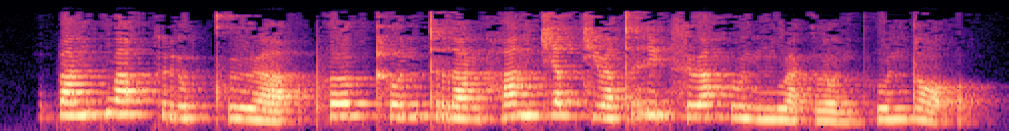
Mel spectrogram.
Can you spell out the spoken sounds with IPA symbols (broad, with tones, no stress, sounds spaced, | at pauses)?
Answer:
p a˦˥ ŋ k w a˦˥ ʔ k r u˨˩ k̚ pʰ ɯ˨˩ a̯ | pʰ ɤː˦˥ k̚ tʰ o˦˥ n t r a˧ ŋ h a˥˩ n t͡ɕ a˥˩ t̚ t͡ɕ ɯ˧ a̯ t r i˥˩ ʔ s ɯ˦˥ a̯ h u˧ n ŋ u˨˩ a̯ k l o˩˦ n pʰ u˦˥ n d ɔ˨˩ ʔ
